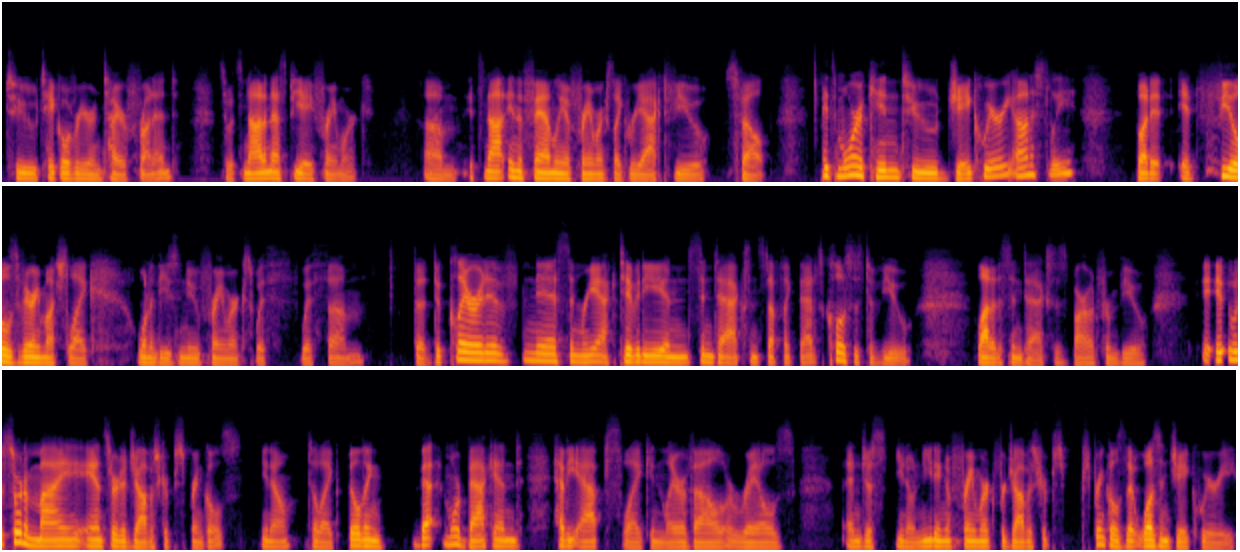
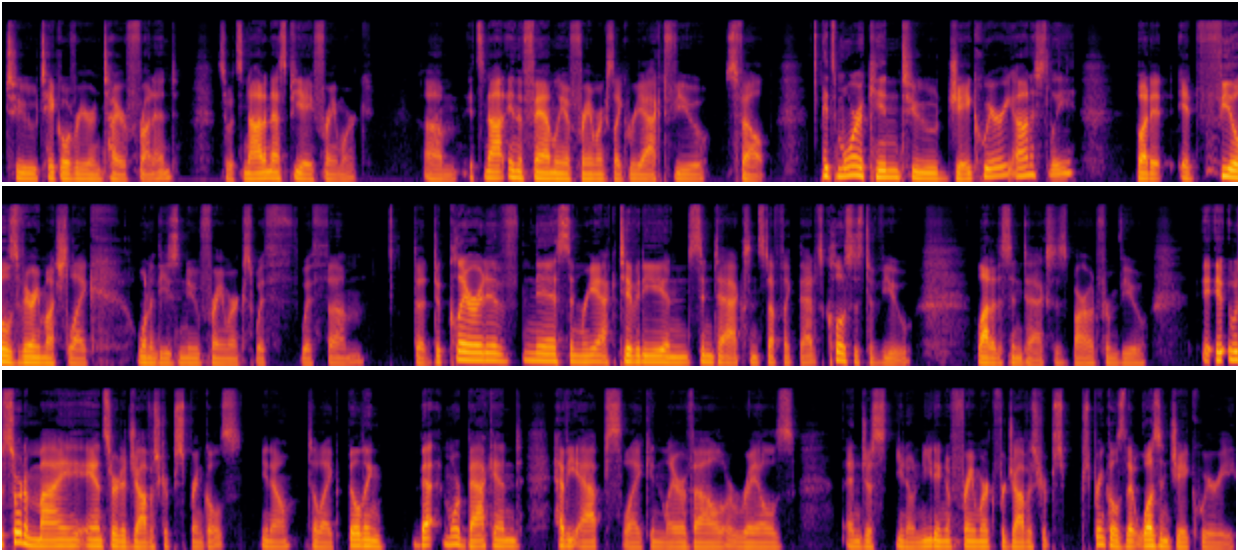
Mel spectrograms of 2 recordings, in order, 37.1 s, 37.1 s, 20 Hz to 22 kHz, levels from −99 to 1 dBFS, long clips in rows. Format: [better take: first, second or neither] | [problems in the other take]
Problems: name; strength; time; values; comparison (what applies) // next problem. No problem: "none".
second | muffled; very; fading above 3.5 kHz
